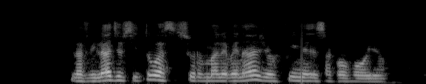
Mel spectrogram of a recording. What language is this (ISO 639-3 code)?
epo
